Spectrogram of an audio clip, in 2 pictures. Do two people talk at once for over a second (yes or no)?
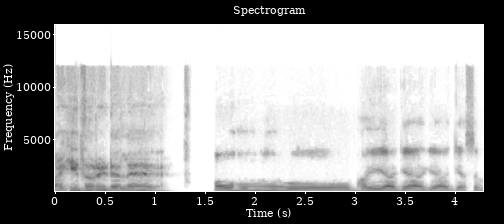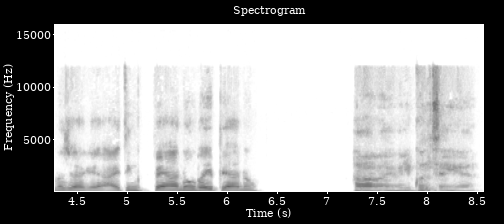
no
